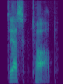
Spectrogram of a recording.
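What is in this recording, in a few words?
"desktop", American English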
